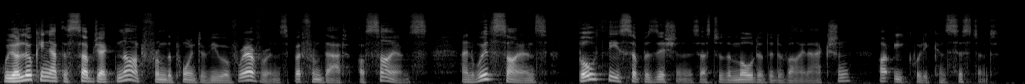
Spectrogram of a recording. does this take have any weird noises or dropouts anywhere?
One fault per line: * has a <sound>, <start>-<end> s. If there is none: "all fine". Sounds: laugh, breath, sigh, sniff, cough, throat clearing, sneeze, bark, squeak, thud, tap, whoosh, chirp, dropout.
all fine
